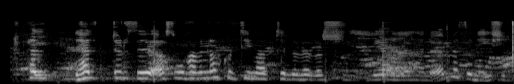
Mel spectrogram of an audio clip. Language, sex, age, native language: Icelandic, male, 18-19, Icelandic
